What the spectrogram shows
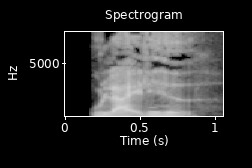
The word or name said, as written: ulejlighed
